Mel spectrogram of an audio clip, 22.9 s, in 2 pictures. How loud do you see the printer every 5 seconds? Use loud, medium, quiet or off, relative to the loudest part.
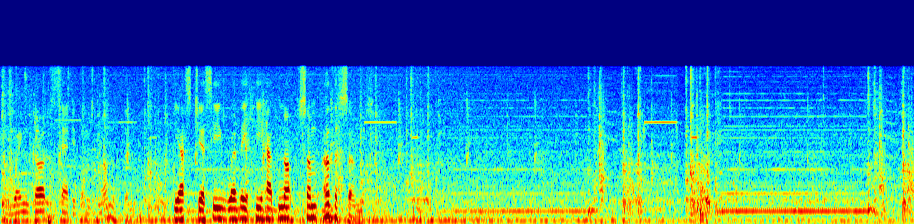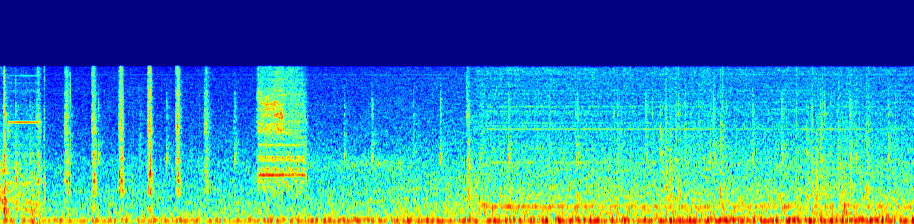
medium, loud, loud, medium, medium.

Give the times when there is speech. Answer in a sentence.
The speech can be heard from 0.0 to 4.7 s.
